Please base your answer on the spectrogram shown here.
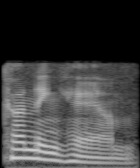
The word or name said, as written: Coningham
